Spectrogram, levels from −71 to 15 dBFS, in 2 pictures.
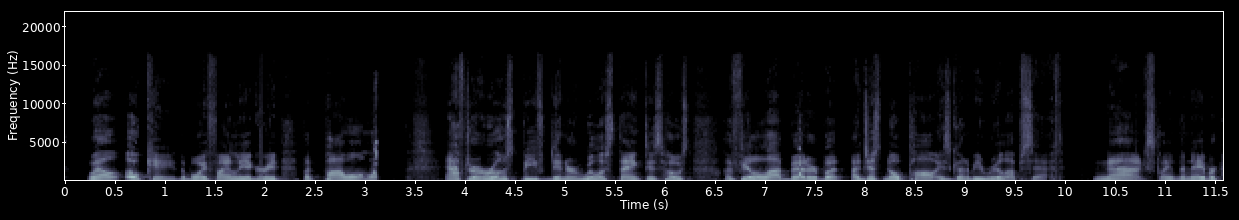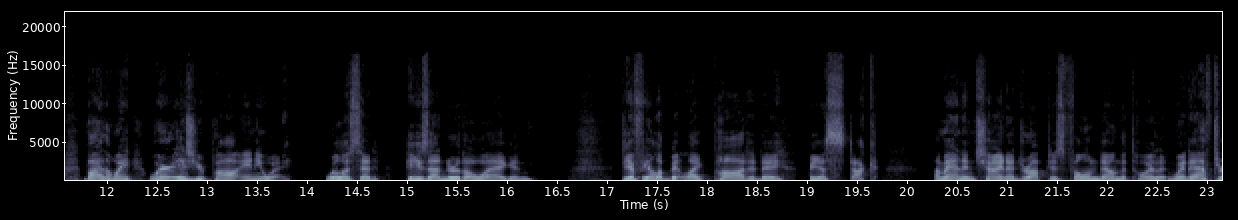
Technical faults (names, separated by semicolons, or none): repeated buffer; damaged data in a compressed stream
